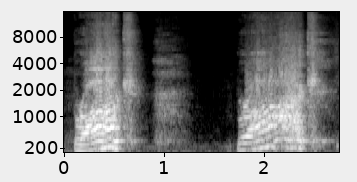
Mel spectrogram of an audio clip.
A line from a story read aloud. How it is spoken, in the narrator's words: Ashton starts yelling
